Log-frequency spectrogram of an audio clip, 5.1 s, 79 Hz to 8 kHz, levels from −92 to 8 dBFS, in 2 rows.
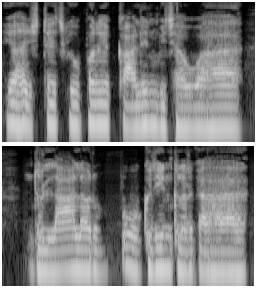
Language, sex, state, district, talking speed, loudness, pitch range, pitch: Hindi, male, Jharkhand, Garhwa, 190 wpm, -17 LUFS, 125-140 Hz, 130 Hz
